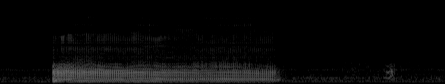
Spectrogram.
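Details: 8-year-old dog in deep sleep: one long, rattling, fluttering snore lasting about two seconds, then a faint snort; ordinary sleep snoring.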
